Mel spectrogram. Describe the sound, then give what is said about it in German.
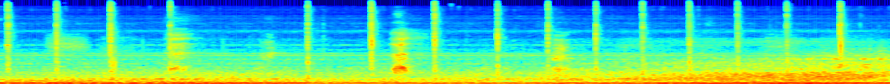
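A rapid, uneven series of sharp hard strikes as an old farrier hacks at a block of ice with a hammer and a pick, about a dozen blows over a steady low rumble, loud, with no voices. “zu sagen, hat der alte Mann wie besessen angefangen, auf den Eisblock reinzuhauen.”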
